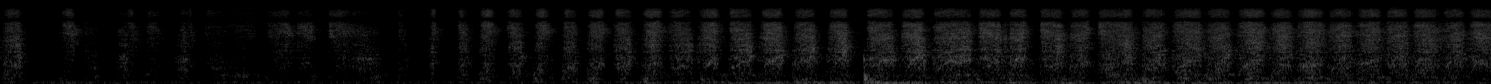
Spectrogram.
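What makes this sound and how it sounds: A wide flat paint brush held in the hand rubs and sweeps across a medium-sized stretched cotton canvas, taut fabric over a hollow wooden frame, set on an easel, in long back-and-forth strokes. Bright, scratchy swishes start out uneven and quieter, then settle into a fast, steady rhythm of dry brushing strokes.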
